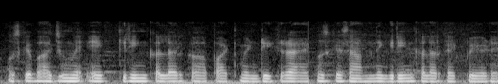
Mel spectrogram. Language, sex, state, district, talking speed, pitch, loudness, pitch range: Hindi, male, Bihar, Jamui, 230 wpm, 140 Hz, -13 LUFS, 135-145 Hz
